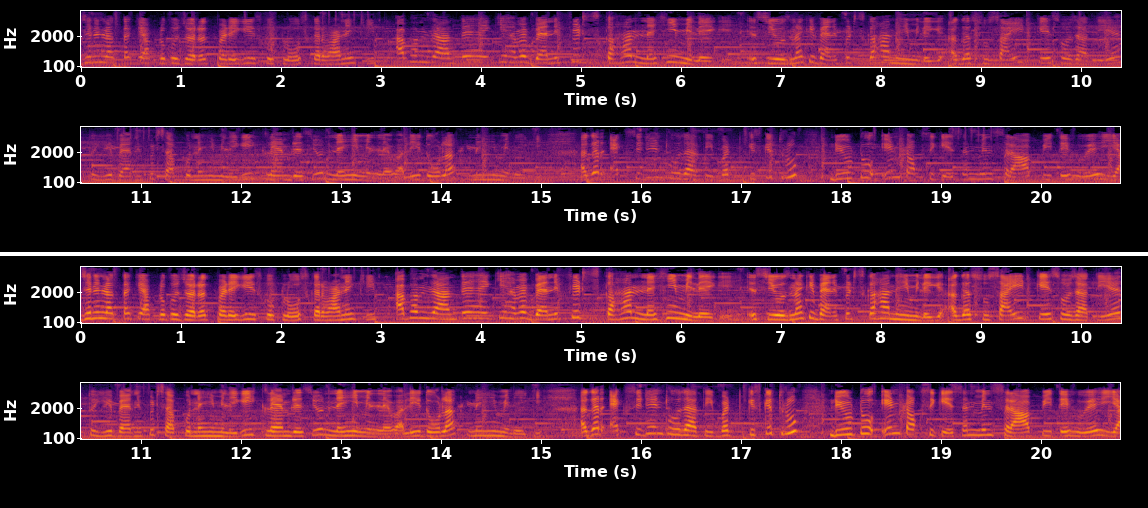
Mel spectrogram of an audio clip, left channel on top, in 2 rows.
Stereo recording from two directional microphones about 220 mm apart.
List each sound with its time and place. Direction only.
0.0 s a woman's voice: 45° right (ahead or behind)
